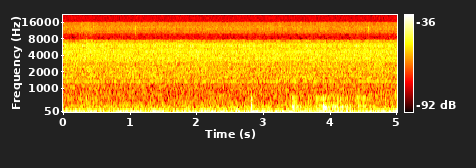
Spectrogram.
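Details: Adult woman's hungry stomach, low gurgles, growls and rumbling over a steady hiss; normal hunger borborygmi of stomach and bowel.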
